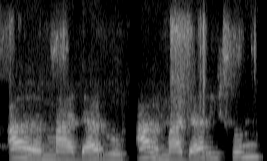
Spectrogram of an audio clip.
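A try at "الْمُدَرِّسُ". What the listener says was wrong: Al-mudarisu. Enggak pakai tanwin juga. Al-mudarisu. Nah jadi intinya kalau kata bendanya kalau ada al tidak boleh tanwin.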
